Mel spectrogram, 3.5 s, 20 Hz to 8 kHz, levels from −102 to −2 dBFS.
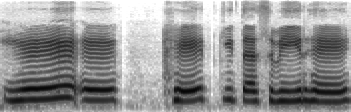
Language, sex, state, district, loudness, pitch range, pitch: Hindi, female, Madhya Pradesh, Bhopal, -11 LUFS, 230-255 Hz, 240 Hz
